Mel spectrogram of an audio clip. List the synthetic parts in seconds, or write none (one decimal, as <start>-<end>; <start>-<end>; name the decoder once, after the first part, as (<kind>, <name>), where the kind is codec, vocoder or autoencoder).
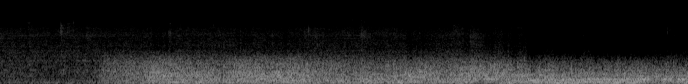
2.3-3.1 (vocoder, BigVGAN v2); 3.8-6.9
